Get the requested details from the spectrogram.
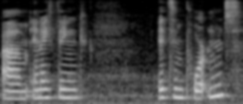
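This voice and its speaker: Her voice is on the high side, steady in tone and slow, with slight background noise. She's a Romanian tarot reader unboxing a deck at a home table, thinking aloud with fillers and restarts as she comments casually.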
